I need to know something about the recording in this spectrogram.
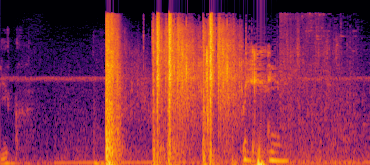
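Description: Loud pistol shots ring out in quick succession.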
